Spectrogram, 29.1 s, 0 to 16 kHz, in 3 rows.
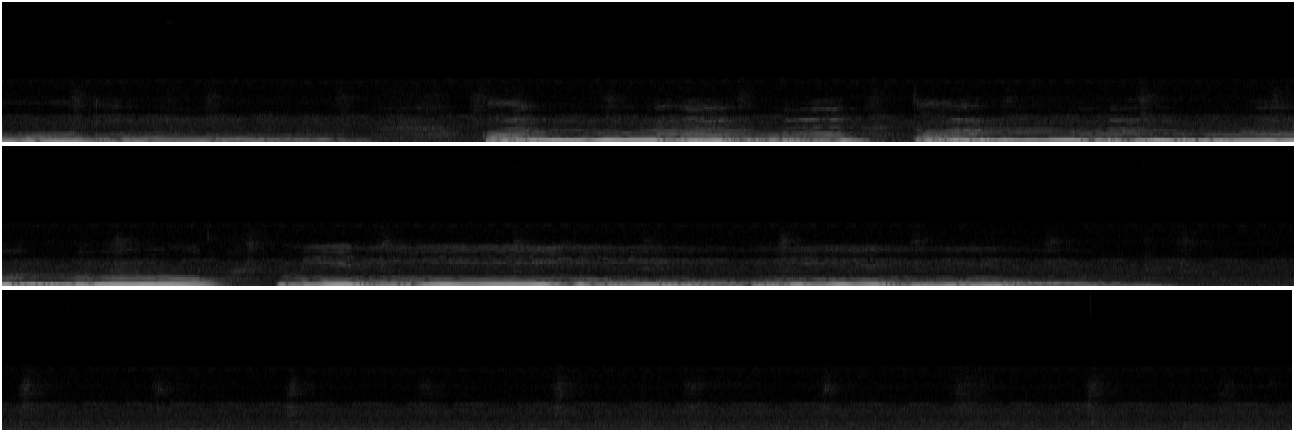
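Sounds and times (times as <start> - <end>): person chanting recitation: 0.0 - 2.8, 3.5 - 18.6.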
